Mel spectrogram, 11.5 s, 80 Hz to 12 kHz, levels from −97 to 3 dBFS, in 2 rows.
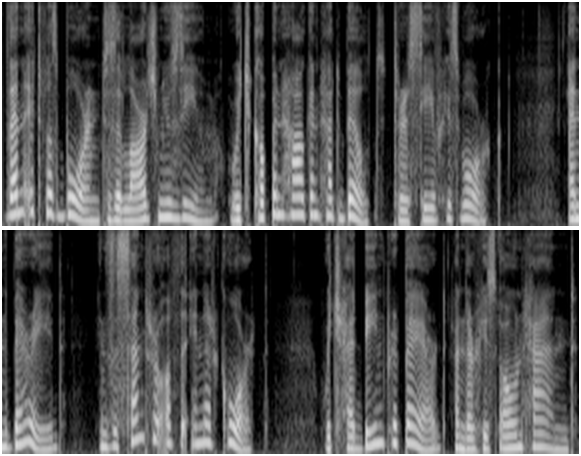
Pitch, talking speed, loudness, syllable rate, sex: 205 Hz, 170 wpm, -21 LUFS, 4.9 syllables/s, female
